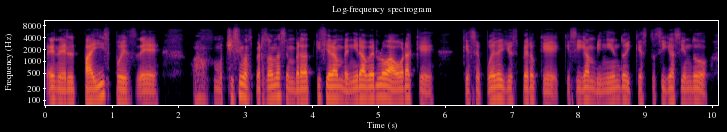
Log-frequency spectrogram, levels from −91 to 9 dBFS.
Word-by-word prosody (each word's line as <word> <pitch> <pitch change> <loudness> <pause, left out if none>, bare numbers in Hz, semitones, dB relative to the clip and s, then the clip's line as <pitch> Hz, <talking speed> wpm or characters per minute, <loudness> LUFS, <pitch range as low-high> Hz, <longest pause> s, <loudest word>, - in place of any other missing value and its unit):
en 105 -2 +2
el 100 0 +1
país, 105 +8 +4
pues, 95 -2 -1
eh, 90 -2 +1 0.5
wao, - - -12
muchísimas 110 +4 -1
personas 120 +3 -1
en 100 -2 -5
verdad 105 +1 +3
quisieran 115 -1 +3
venir 100 +4 +1
a 115 - +8
verlo 115 +2 +4
ahora 105 +3 +5
que 85 -7 -5 0.4
que - - -6
se - - -7
puede, 110 +3 0
yo 105 - -4
espero 105 +1 -3
que 90 -2 -2
que - - -14
sigan 105 0 -1
viniendo 100 +4 -3
y 100 - -3
que - - -7
esto - - -15
siga 105 0 -3
siendo 100 +1 -4
105 Hz, 180 wpm, -27 LUFS, 100-115 Hz, 0.5 s, a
